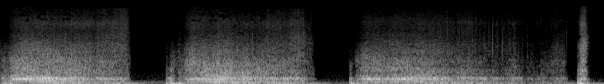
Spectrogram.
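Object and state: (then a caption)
Foam microphone windscreen being scratched. Hands with painted blue nails scratch and rub the black foam windscreen fitted over a Blue Yeti microphone, which is soft and hollow over the capsule. The result is three long bursts of dense, rumbling scratching with a low hum near 200–300 Hz, separated by brief silences, then a short final brush.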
